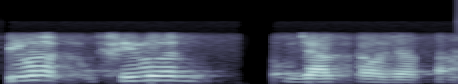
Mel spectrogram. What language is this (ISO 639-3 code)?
urd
